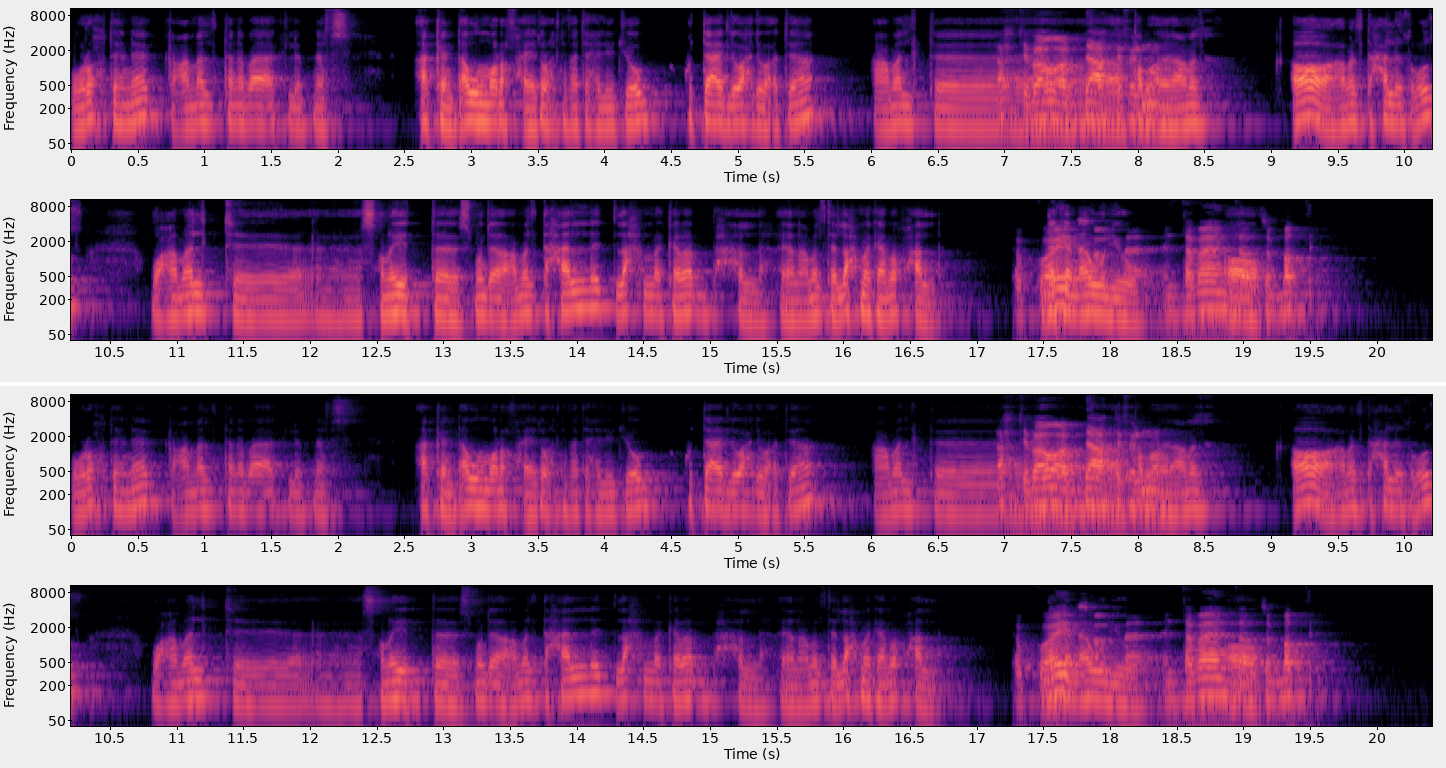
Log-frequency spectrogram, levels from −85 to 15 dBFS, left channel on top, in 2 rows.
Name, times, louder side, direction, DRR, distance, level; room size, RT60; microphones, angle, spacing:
voice 1, 0.0-2.1 2.6-5.6 6.0-8.5 9.2-10.3 10.8-16.7 17.5-18.2 18.9-19.2, left 5 dB, 85° left, 0.6 m, -24 dB
voice 2, 6.9-8.2 17.3-17.7 18.1-19.5, equal, 5° left, 0.9 m, -23 dB
13.0 x 9.7 x 7.5 m
head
